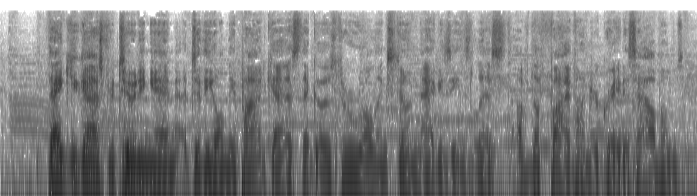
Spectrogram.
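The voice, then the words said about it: Hoarse, phlegmy, nearly lost voice. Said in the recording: “Even though you can't recognize my voice ... You got phlegm in your throat ... I'm sick, everybody. And uh, I lost my voice.”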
